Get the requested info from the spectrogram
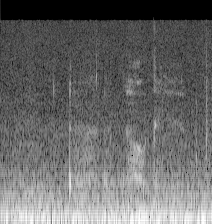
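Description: Faint whispered muttering under the breath, with a couple of light taps of a marker against the whiteboard screen.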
